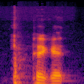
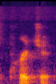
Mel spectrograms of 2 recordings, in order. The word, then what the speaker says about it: Pickett: We were talking about quarterbacks: Malik Willis, Kenny Pickett. Yes, thank you. I keep mispronouncing it as Pritchett for some reason.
